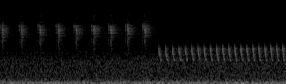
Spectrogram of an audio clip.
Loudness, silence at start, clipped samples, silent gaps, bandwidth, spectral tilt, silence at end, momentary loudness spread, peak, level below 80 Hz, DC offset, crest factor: -46 LUFS; 0 s; under 0.1%; none; 11.5 kHz; -2.5 dB/octave; 0 s; 3 LU; -28 dBFS; -50 dBFS; under 0.1%; 18 dB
